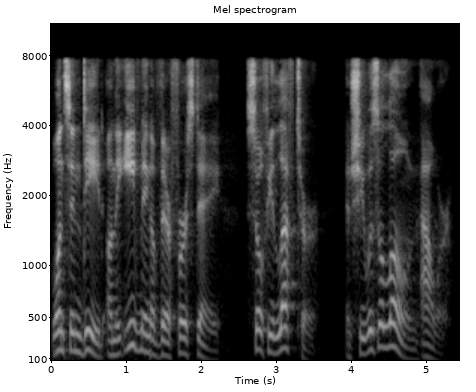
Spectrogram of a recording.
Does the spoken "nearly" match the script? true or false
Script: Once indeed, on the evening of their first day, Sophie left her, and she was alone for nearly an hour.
false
